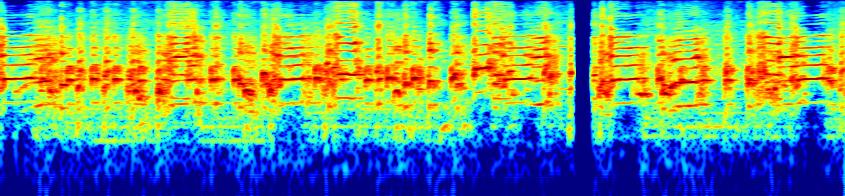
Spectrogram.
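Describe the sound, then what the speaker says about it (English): Chickens clucking and cackling in a loud, dense, continuous chorus of hen calls, close and busy, broken by one brief silent gap before the clucking resumes. "This is the cackling hens."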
